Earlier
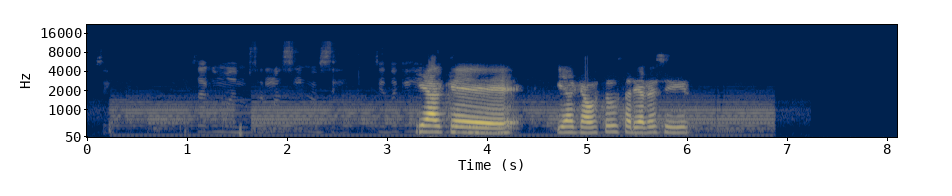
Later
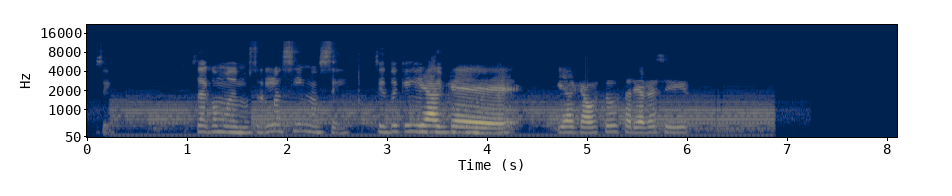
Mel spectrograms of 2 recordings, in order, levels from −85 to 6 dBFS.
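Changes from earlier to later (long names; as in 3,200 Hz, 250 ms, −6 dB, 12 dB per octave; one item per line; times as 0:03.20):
first voice: remove guitar amp tone stack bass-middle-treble 5-5-5
second voice −9.5 dB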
